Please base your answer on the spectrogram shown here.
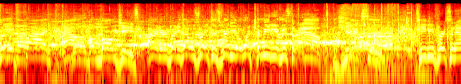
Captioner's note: cheering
